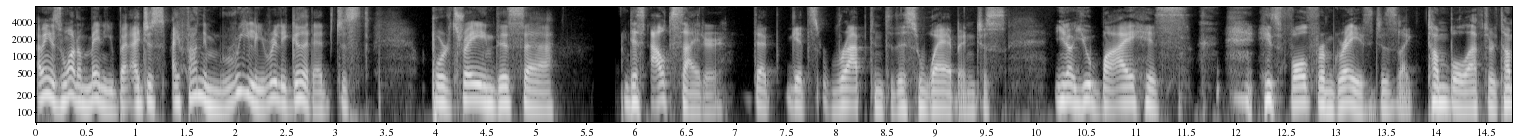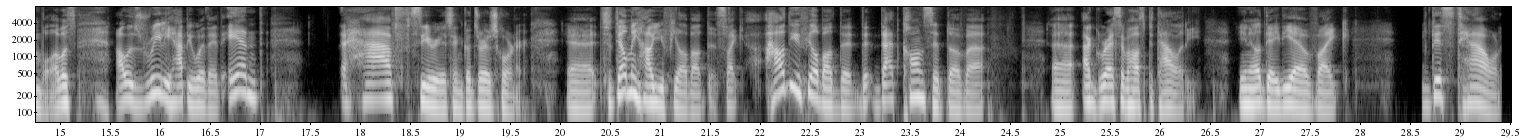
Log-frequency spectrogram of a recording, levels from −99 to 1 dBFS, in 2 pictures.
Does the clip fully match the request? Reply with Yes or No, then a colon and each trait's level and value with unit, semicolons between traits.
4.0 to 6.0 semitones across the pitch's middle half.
Yes: average, 4.3 semitones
